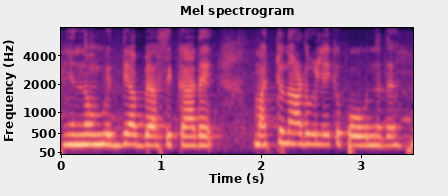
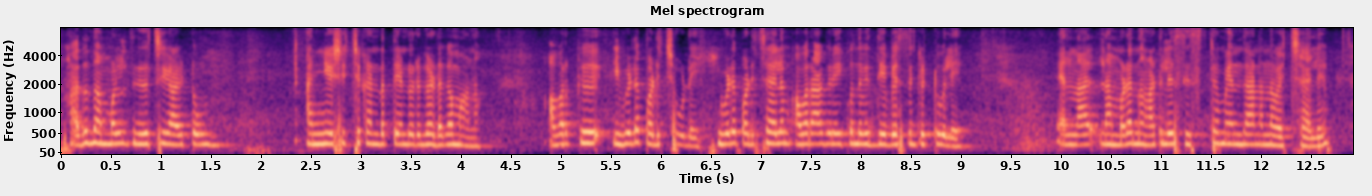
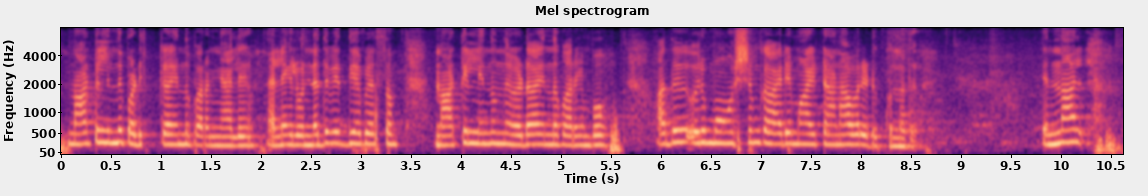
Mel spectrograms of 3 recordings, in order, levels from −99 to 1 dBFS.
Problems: none marked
